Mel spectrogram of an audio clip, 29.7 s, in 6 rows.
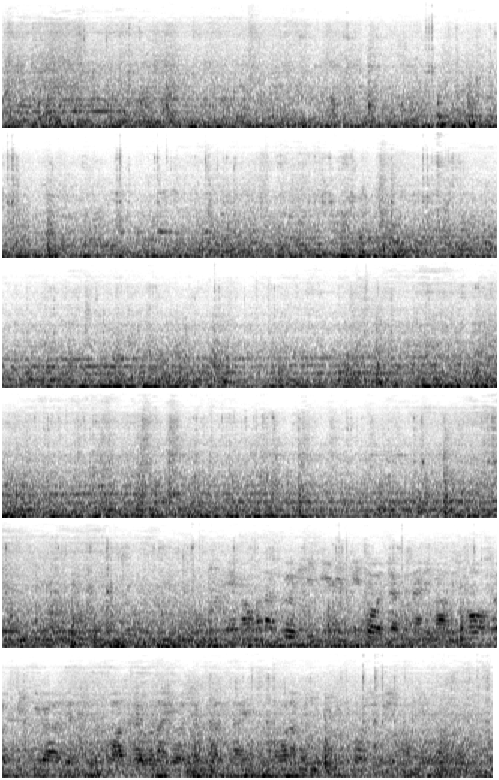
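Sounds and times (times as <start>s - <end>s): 
soft rail clicks: 0.0s - 29.6s
Ōigawa Railway old-style passenger coach train hauled by E10 locomotive: 0.0s - 29.6s.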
